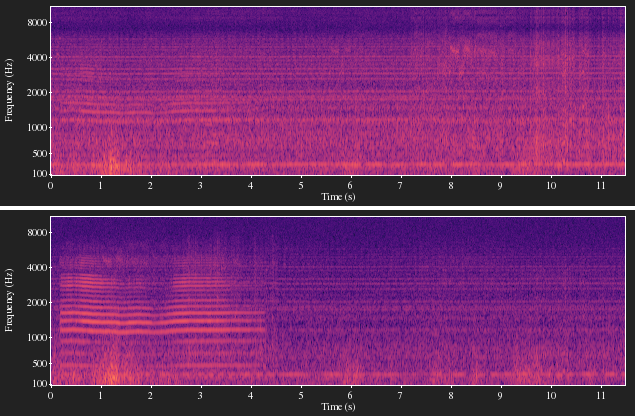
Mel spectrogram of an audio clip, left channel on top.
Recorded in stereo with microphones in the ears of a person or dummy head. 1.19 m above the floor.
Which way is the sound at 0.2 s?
45° right (ahead or behind).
